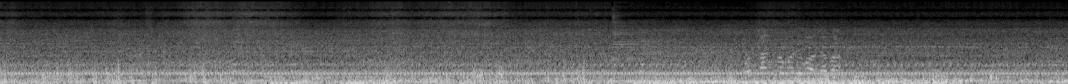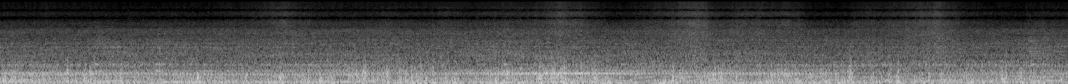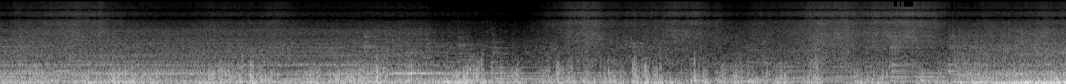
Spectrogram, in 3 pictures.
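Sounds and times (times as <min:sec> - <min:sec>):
boat engine droning: 0:00.0 - 0:32.0
sea rushing: 0:00.0 - 0:32.0
wind buffeting microphone: 0:00.0 - 0:32.0.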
